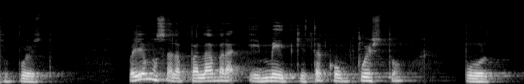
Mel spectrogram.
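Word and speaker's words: אמת: Claro que cuando se escribe ya en español aparece la E, ¿no? Emet, pero en realidad el hebreo solamente va con consonantes. Ya para distinguir la E ya entraría las vocales.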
